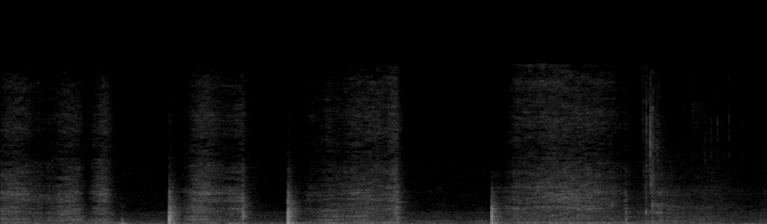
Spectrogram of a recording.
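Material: Chalk.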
